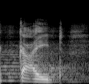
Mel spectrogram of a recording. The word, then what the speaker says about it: kite: अब आई का उच्चारण होगा बच्चों आई और टी से पढ़ेंगे ट, और किसी भी शब्द के लास्ट में ही रहेगा तो उसे नहीं पढ़ेंगे। यह लिखा है काइट।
